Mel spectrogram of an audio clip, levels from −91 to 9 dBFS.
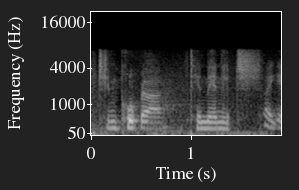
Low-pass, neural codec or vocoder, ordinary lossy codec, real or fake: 7.2 kHz; codec, 16 kHz, 0.5 kbps, X-Codec, HuBERT features, trained on balanced general audio; none; fake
